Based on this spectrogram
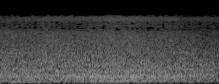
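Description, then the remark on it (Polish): A steady, full-bodied roar of sea surf, a broad wash of noise that holds constant without distinct breaking waves, with no voices present. “To szum morza oczywiście.”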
